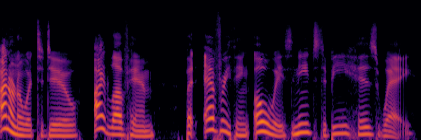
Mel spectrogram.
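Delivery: ordinary delivery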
